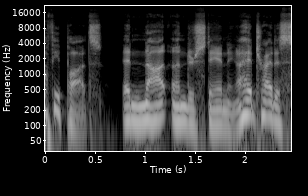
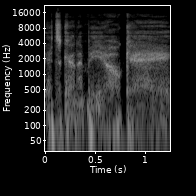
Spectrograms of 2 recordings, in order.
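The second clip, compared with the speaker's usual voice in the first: very soft, slow, breathy, hushed whisper. Retelling holding on to an injured tandem passenger: imitating a whisper. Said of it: "and then you just hold on to them and whisper".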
